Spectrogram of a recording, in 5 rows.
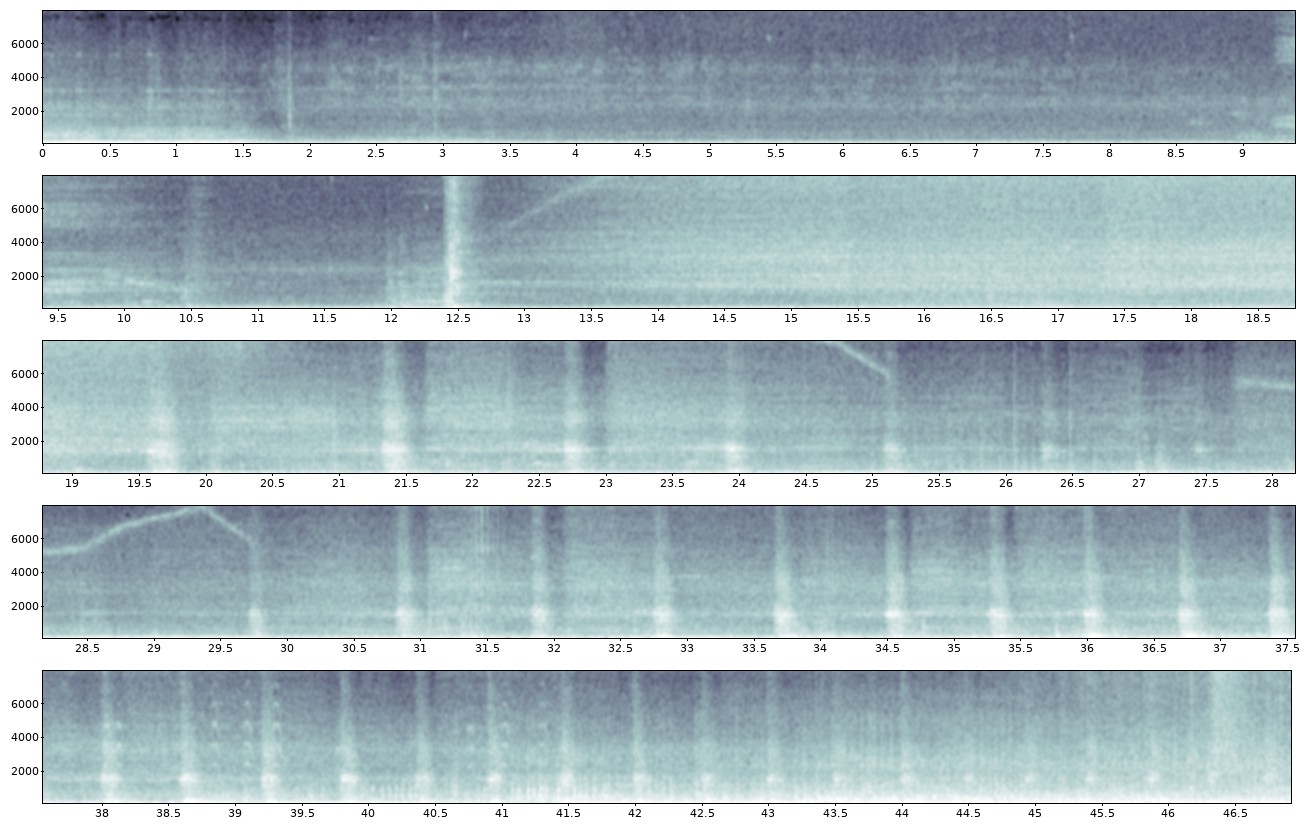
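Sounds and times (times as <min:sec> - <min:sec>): deep train rumble: 0:00.0 - 0:46.9
long hiss: 0:12.8 - 0:21.2
high wheel squeals: 0:27.3 - 0:29.9
wheels clicking over rail joints: 0:33.6 - 0:46.9.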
